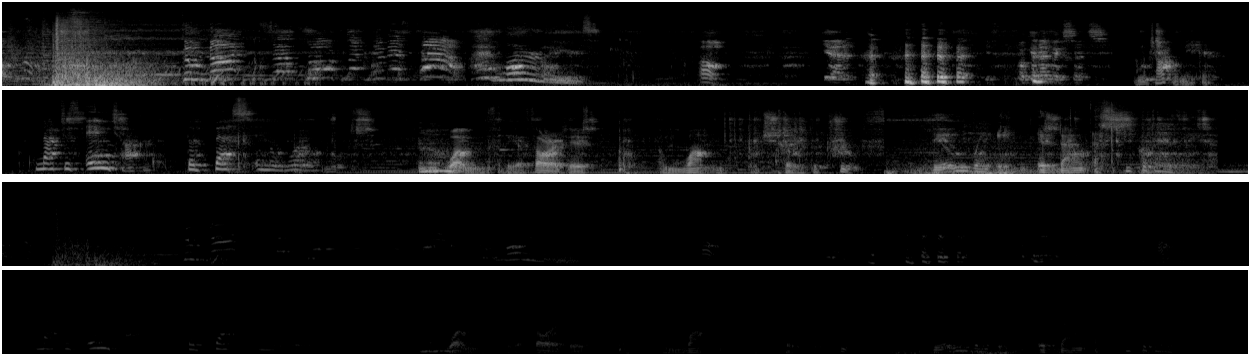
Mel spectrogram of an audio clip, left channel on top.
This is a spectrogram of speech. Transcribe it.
Do not ears. Oh. Yeah. Okay, that makes sense. I'm a chocolate maker. Not just any chocolate, the best in the world. One for the authorities, and one which told the truth. The only way in is down a secret elevator.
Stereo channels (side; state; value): right; quieter; 32.2 dB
